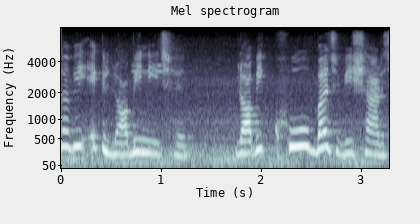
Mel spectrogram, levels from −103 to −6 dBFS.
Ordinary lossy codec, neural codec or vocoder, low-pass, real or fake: none; none; 7.2 kHz; real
